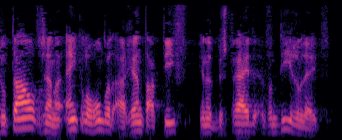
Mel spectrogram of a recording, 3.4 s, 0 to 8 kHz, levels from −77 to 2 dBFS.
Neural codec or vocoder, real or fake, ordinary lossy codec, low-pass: none; real; MP3, 32 kbps; 7.2 kHz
